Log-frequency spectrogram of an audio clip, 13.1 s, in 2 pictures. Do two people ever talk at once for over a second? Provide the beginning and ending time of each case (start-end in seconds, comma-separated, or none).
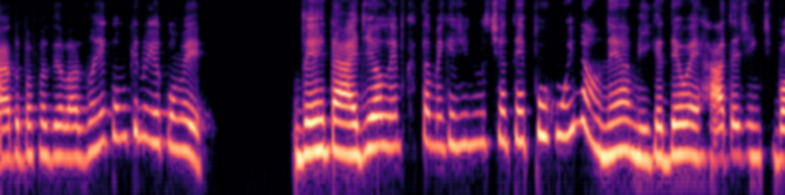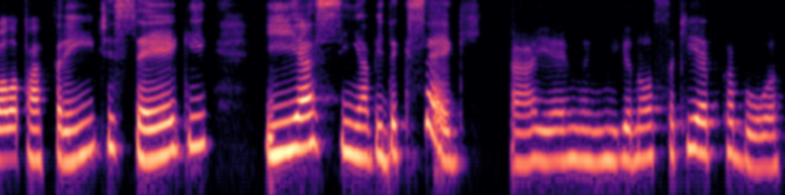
none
